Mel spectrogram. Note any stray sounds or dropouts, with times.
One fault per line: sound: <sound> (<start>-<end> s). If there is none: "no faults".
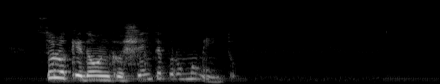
no faults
